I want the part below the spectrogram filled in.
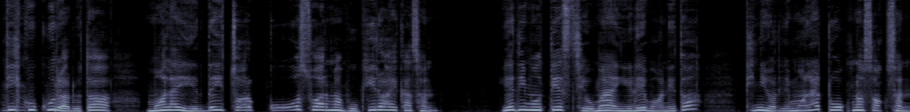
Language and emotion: Nepali, fearful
